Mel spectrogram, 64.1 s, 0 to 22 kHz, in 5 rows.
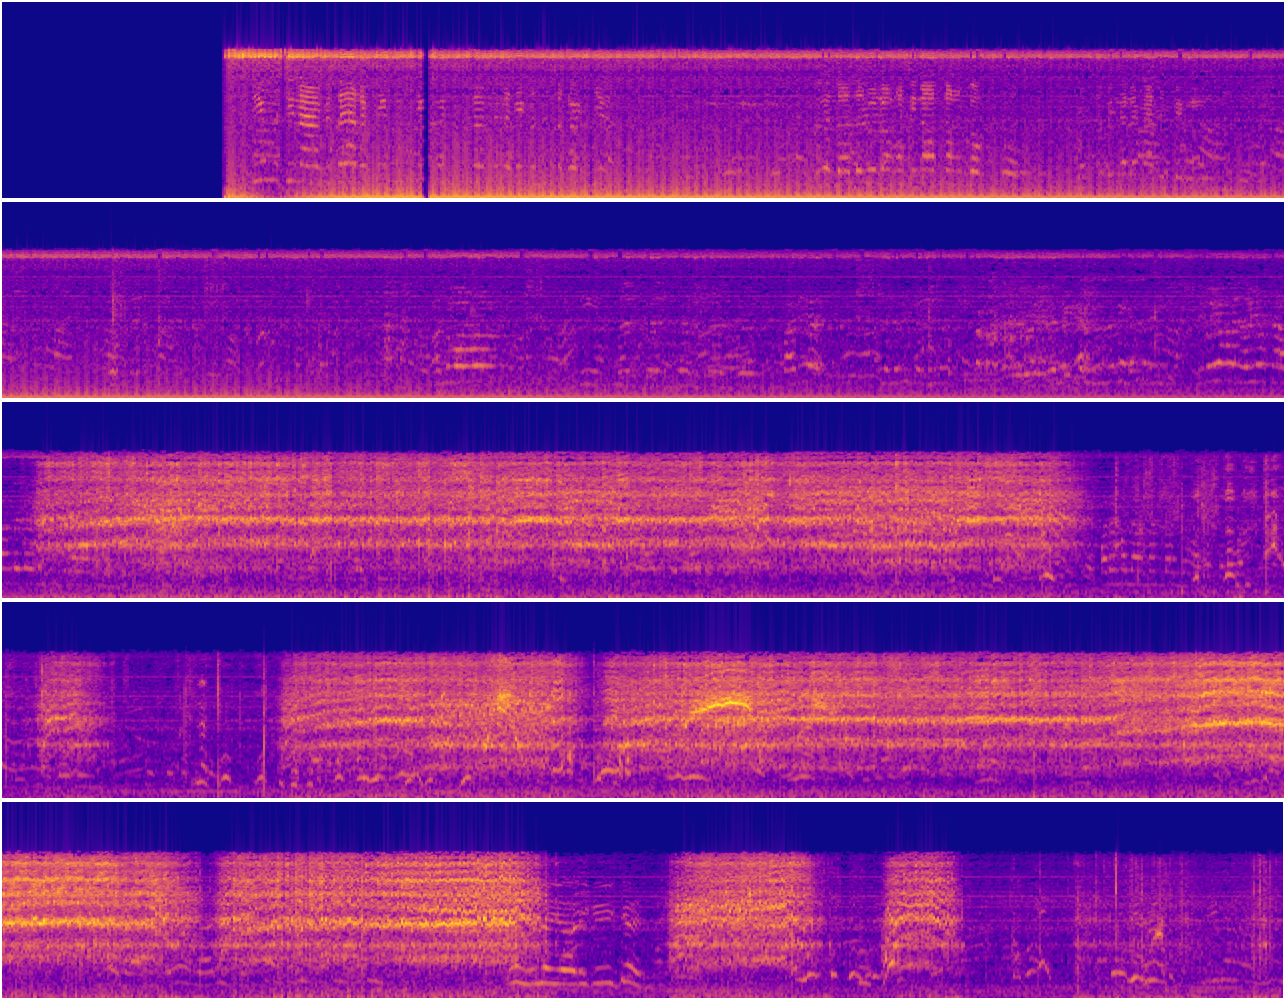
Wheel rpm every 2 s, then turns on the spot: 0, 0, 0, 0, 0, 0, 0, 0, 0, 0, 0, 0, 0, 120, 160, 160, 160, 160, 30, 30, 30, 160, 120, 160, 170, 210, 160, 210, 70, 120, 40, 20.
56-58 60-64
